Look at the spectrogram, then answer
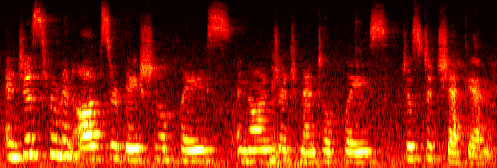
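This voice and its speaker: A woman counsellor with a quiet voice leading a slow, gentle guided meditation for a workshop audience. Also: on the high side, expressive, background noise. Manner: soft, slow, gentle and unhurried. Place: large echoey room with an audience. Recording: echoey room recorded from far off.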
